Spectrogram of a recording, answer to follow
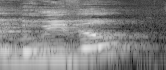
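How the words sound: It is said the Canadian way.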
